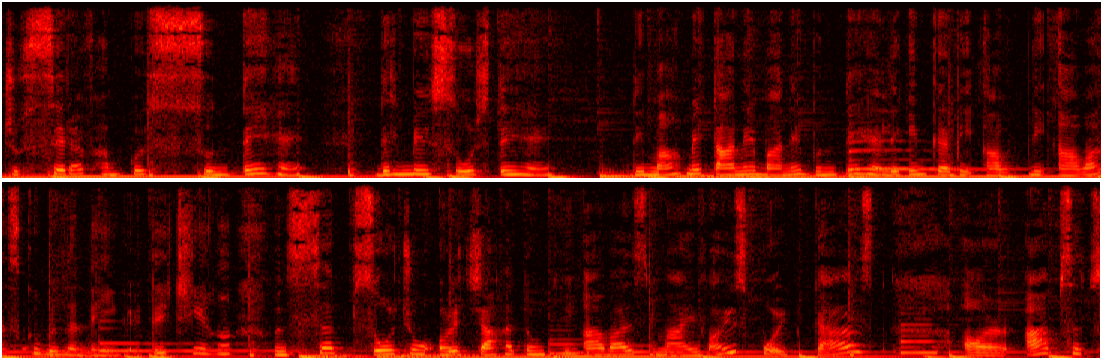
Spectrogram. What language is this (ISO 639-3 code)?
urd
